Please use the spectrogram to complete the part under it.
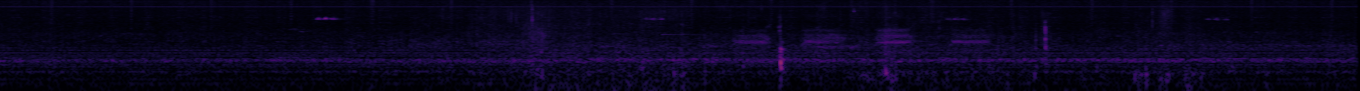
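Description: Honey bees hum and drone around a working apiary during a hive inspection, a faint, steady buzz with occasional louder passes from individual bees close by.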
